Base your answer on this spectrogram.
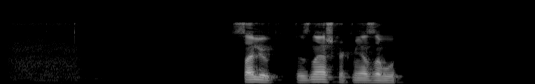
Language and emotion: Russian, neutral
